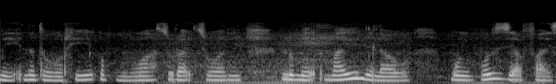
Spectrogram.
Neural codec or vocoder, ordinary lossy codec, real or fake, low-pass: none; none; real; 7.2 kHz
